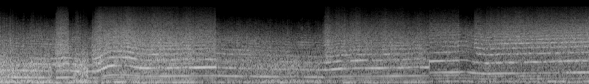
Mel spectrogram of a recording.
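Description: An open-wheel racing car shifts gears at speed.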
